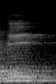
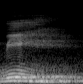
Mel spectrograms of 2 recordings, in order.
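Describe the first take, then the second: First: The word ends without any h sound. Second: The word ends with a drawn-out breathy h. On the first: The speaker calls it wrong. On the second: The speaker calls it right. "memanjang bunyi huruf ha-nya"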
